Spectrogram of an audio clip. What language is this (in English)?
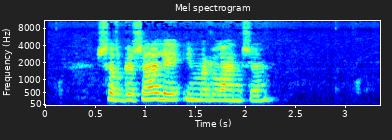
Mari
